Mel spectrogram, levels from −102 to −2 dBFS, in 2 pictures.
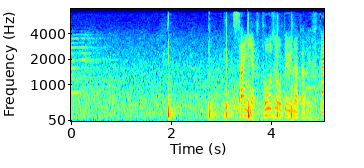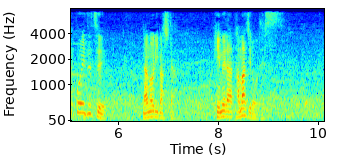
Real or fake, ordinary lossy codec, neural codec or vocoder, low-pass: real; AAC, 32 kbps; none; 7.2 kHz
